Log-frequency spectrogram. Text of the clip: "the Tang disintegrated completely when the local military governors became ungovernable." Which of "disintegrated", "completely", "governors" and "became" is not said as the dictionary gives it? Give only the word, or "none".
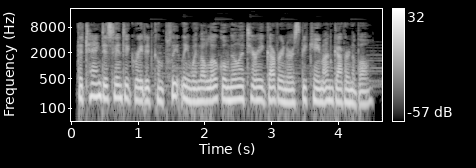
none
